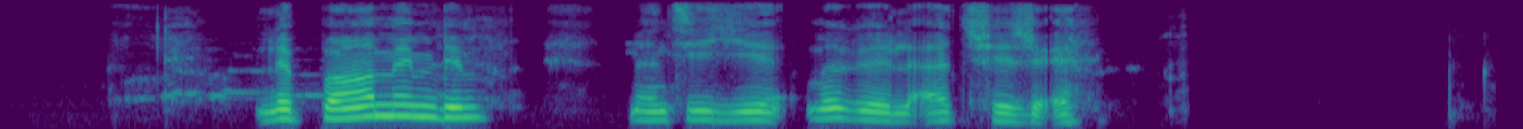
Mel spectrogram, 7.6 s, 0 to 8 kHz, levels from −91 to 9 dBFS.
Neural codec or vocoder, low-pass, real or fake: codec, 16 kHz, 8 kbps, FunCodec, trained on Chinese and English, 25 frames a second; 7.2 kHz; fake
